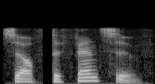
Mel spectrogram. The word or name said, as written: self-defensive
